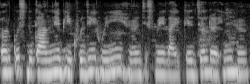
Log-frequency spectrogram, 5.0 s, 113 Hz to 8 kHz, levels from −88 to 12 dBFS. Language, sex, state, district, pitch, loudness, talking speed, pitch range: Hindi, female, Uttar Pradesh, Lucknow, 195 Hz, -15 LUFS, 145 wpm, 185-205 Hz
